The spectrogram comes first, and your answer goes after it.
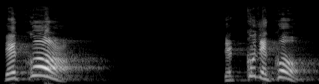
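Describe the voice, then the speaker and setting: A man's voice: extremely high pitch, sing-song, drawn-out words, sharp tone, pitched above the performer's own voice, full character voice. A man voicing a whiny, clingy seven-year-old boy who tugs for his mother's attention, insistent and possessive, in a sermon. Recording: long church hall reverb.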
